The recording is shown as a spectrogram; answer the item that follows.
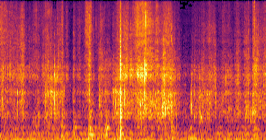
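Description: Faint rustling and crinkling of paper letters being handled as a ribbon is tugged at, with a few brief sharper crackles.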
